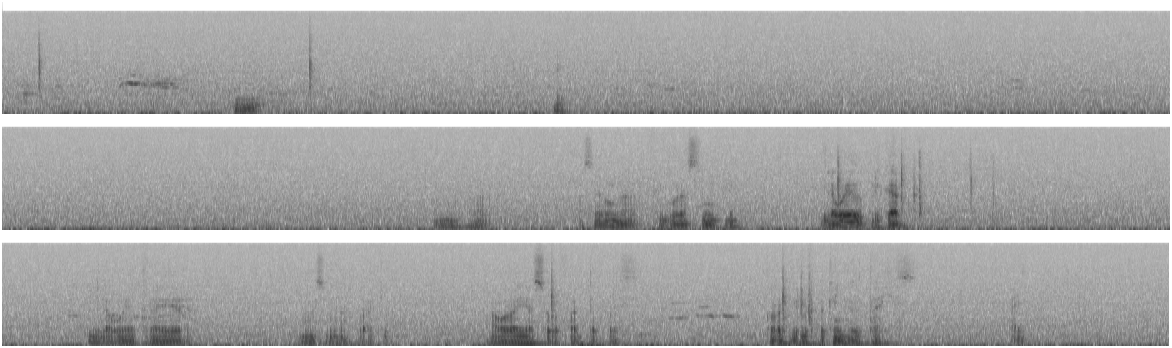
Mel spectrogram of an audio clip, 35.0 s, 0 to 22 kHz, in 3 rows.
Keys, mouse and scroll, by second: 0.9-1.4 ctrl+scroll up 4, 2.0-3.5 ctrl+drag, 3.8 ctrl+scroll down 2, 4.8 ctrl+scroll down 2, 9.7 click, 10.6 click, 12.1 click, 13.6 click, 14.9 click, 16.6 click, 18.1 click, 19.6 click, 20.8 ctrl+d, 21.8-27.0 ctrl+drag, 27.2-27.7 drag, 28.1 click, 29.1-29.4 ctrl+scroll up 2, 30.0 ctrl+click, 30.4 scroll up 2, 31.4 ctrl+z, 32.3 click, 32.8-34.2 drag, 34.9-35.0 drag.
